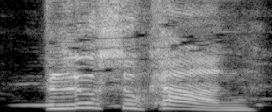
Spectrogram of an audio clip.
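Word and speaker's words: blusukan: Tell me about Belusukan.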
